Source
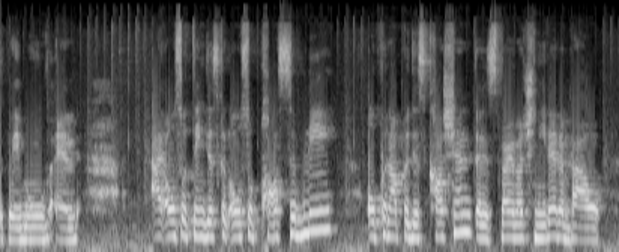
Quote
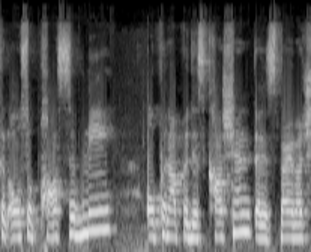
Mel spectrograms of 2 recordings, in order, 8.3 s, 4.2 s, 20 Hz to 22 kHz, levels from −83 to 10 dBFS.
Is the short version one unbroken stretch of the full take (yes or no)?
yes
